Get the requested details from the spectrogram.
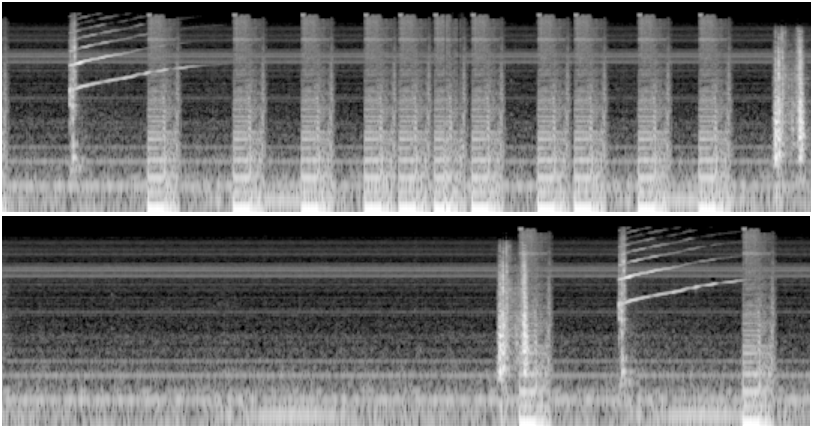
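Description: A monitor powers up with a rising electronic whine.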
